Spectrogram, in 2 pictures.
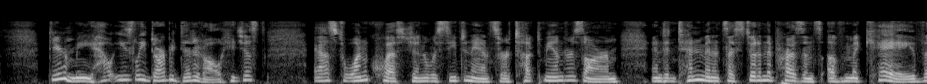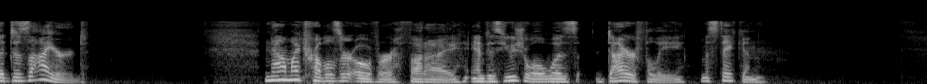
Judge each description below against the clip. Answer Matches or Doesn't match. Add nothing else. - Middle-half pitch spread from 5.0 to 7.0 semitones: Matches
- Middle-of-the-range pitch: Matches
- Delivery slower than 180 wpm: Matches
